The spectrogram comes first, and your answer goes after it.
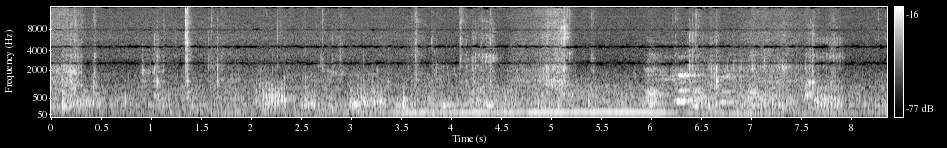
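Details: Domestic cat purring quietly while grooming itself indoors, a low steady hum for about three seconds midway, with soft licking and rustling clicks scattered throughout.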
